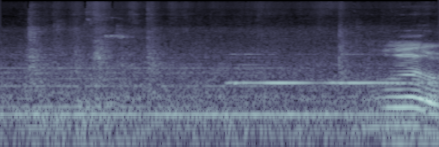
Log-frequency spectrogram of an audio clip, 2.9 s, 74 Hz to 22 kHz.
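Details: Otis Series 1 hydraulic elevator serving floors P and 1 at the MGM Grand underground mall, Las Vegas, recorded during a run: a steady low motor hum held evenly, a chime at the end. The hydraulic pump sounds normal.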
